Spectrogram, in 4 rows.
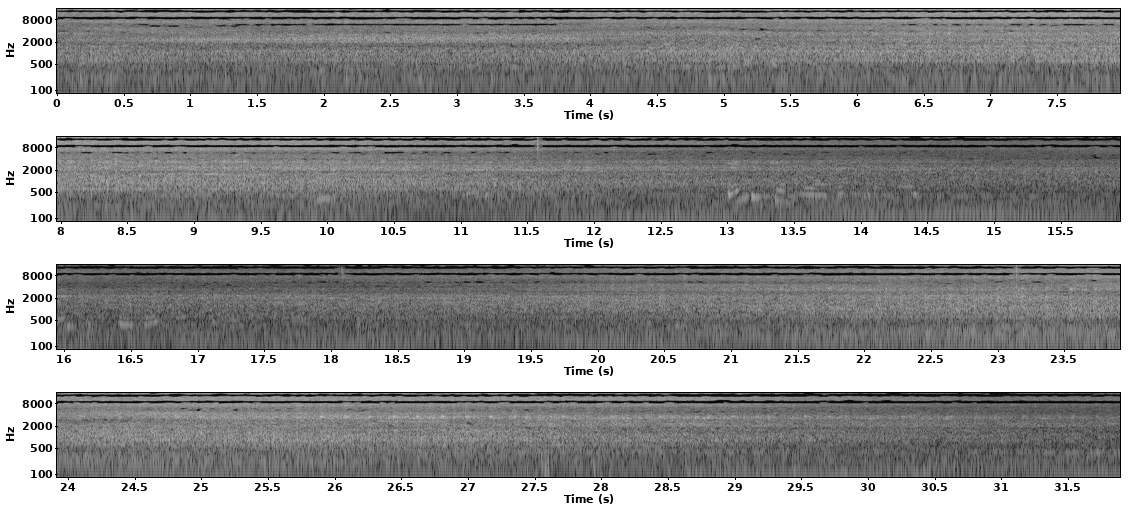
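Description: KiHa 40 diesel railcar idling at a station stop, a steady low engine rumble.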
